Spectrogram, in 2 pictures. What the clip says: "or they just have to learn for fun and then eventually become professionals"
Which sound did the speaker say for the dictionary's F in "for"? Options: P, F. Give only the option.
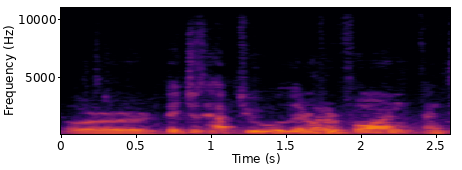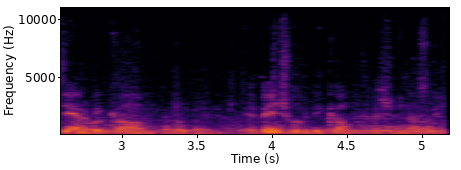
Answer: P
